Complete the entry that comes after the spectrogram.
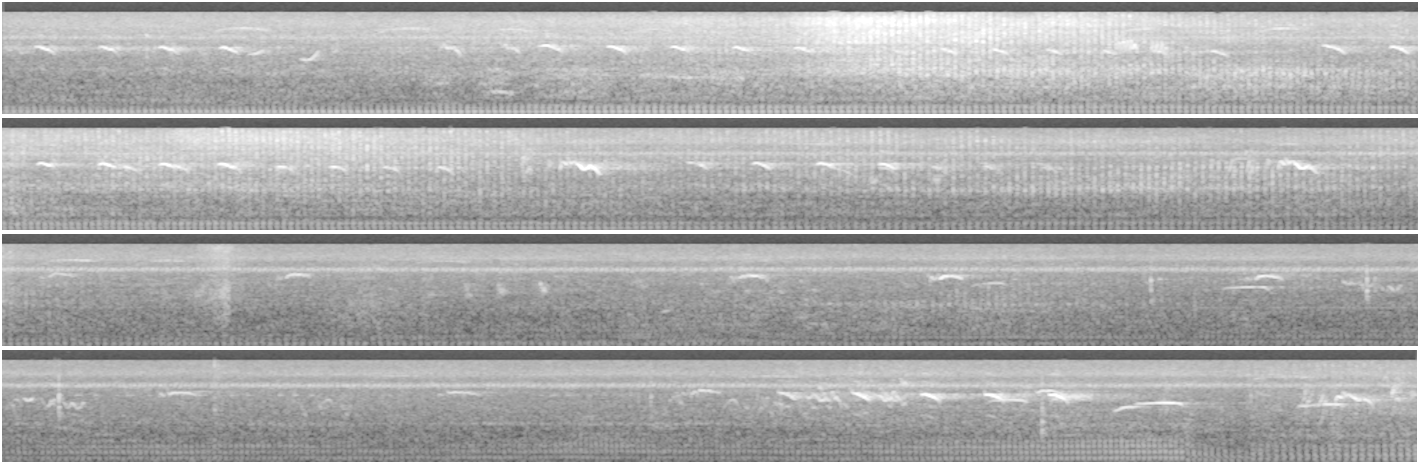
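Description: A bird calling in quick trains of short, falling chirps, repeated several times, over a faint low hum. A broad rushing noise swells for a couple of seconds about four seconds in and is the loudest moment.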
